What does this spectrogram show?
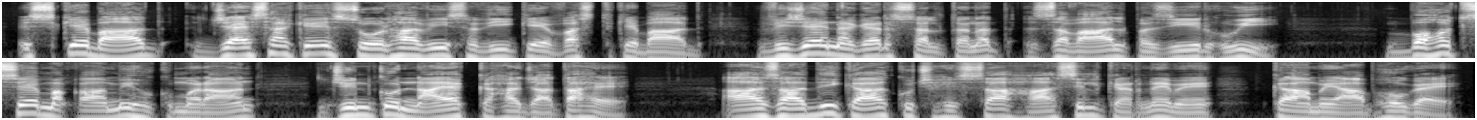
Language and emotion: Urdu, neutral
